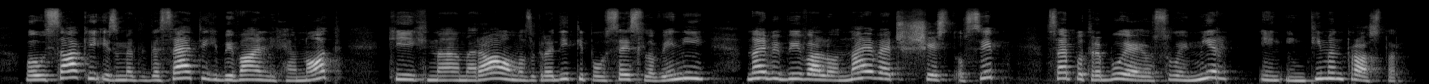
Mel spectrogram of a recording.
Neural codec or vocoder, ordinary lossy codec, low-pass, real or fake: codec, 44.1 kHz, 7.8 kbps, Pupu-Codec; AAC, 48 kbps; 14.4 kHz; fake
